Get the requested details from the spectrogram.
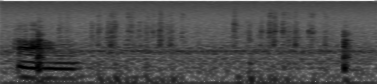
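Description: Quick, light keyboard clatter, a steady run of soft clicks close by, with a brief harmonic squeak or hum near the start and low room noise underneath.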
